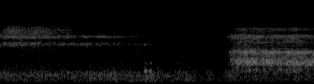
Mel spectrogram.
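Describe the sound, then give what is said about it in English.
A slow breath out and then a gentle breath in during a guided heart-centred breathing exercise. Both are soft, airy hisses with a short pause between them. “So blow out and slowly, gently breathe in.”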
